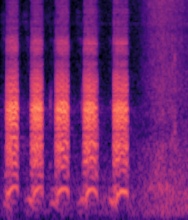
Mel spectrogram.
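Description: A duck call is blown in five quick, evenly spaced nasal quacks, loud and close, followed by a brief fading tail and no talking.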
